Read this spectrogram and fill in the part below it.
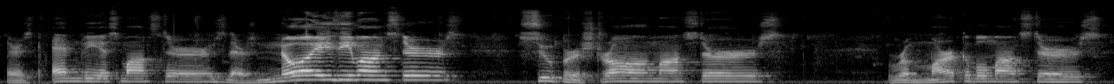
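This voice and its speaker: A man leads story time for young children in an echoey room. He reads expressively at an unhurried pace, in a mid-range voice, and chats casually to the listeners between lines. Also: mid-range voice. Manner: expressive, simple addresses to children.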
